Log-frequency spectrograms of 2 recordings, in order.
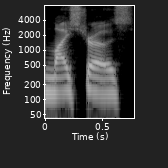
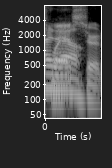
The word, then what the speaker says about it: maestro: that the the word like in American English yeah Maestro Maestro if you're speaking Italian you would say myestro but you're not you don't speak what did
